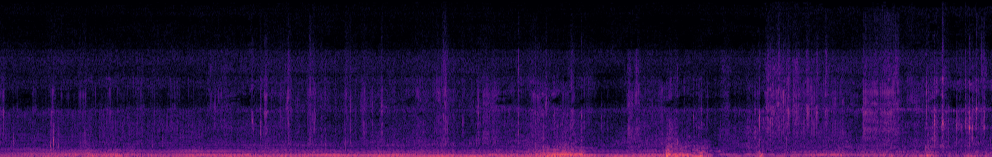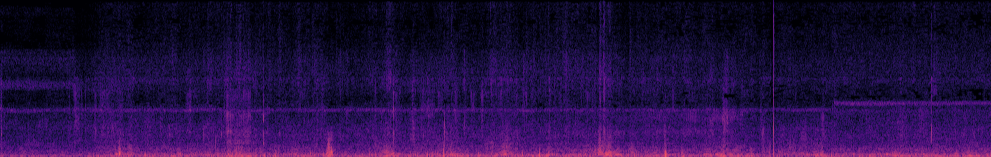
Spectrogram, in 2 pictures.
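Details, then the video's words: Wild bee colony buzzing during honey hunting, a dense steady hum of many bees with a low droning tone and overtones, rustling and crackling handling noises throughout, a brief drop in the hum around seven seconds. "Wild bee honey hunting"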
